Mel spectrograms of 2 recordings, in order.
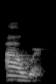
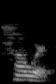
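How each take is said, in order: First: The word begins with a vowel, no h sound. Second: The word begins with an audible h sound. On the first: The speaker calls it right. "we should use it using silent H, so just hour" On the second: The speaker calls it wrong. "I often uh, heard uh, Indonesians um, pr- pronounce this word as hour"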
